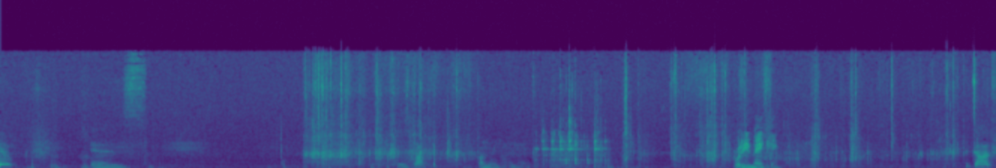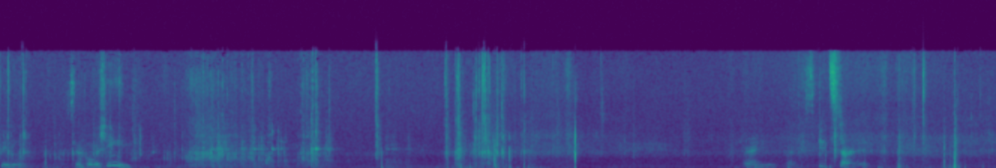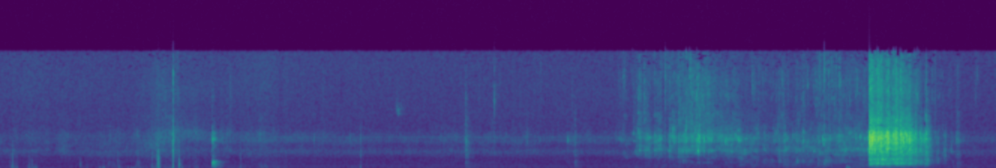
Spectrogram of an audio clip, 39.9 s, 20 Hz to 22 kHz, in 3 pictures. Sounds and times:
Child speech, kid speaking: 0.0 - 0.2, 1.1 - 2.0, 5.2 - 5.7, 6.4 - 7.1, 12.8 - 15.1, 23.2 - 24.9.

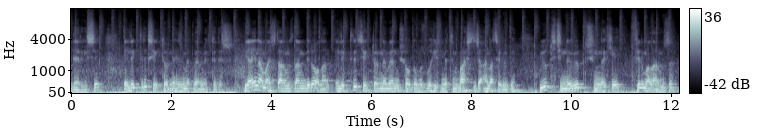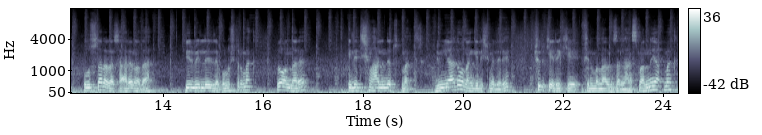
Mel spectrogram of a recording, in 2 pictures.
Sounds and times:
Speech: 0.0 - 17.0, 17.7 - 24.3
Music: 0.0 - 24.3.

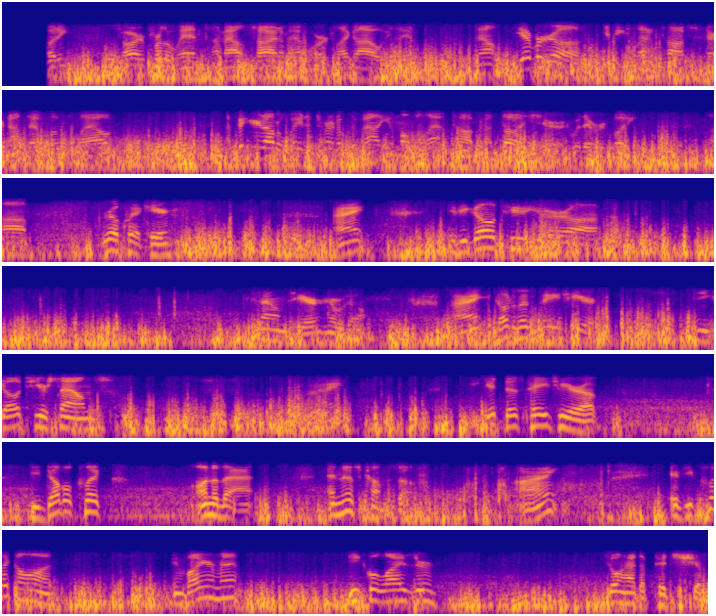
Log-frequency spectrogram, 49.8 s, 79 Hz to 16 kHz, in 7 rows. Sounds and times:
Speech: 0.5 - 8.2, 9.4 - 13.5, 14.2 - 14.5, 15.2 - 16.0, 17.6 - 20.3, 23.8 - 25.0, 25.8 - 27.4, 28.3 - 29.6, 31.5 - 31.9, 33.2 - 34.4, 35.9 - 36.8, 37.5 - 38.1, 38.8 - 39.8, 40.7 - 41.2, 42.3 - 43.3, 44.4 - 45.1, 46.2 - 47.1, 48.8 - 49.7.

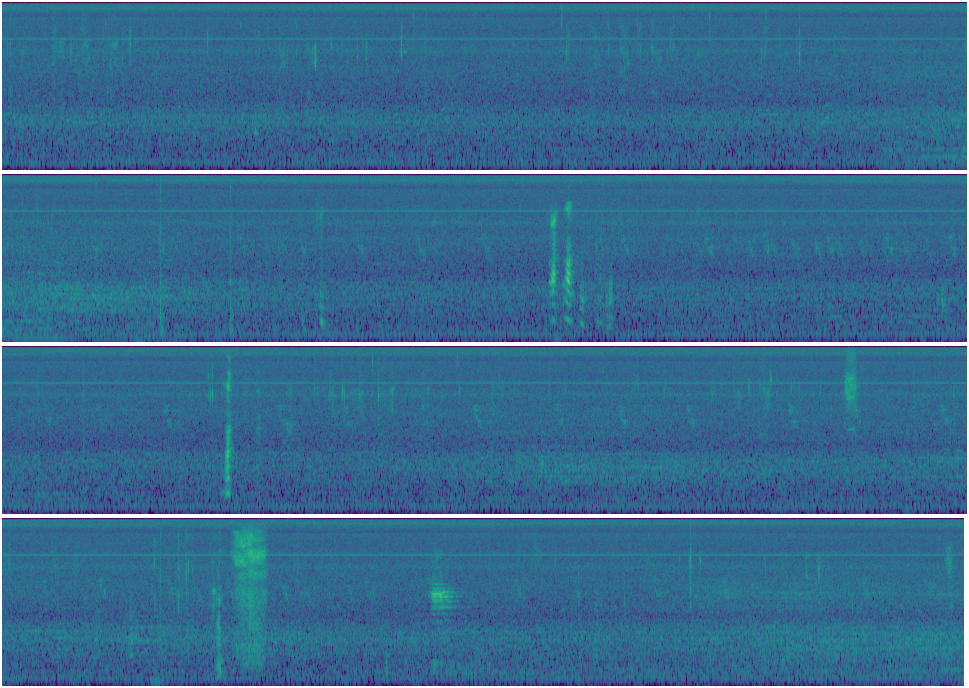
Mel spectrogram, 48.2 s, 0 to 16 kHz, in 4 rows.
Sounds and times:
Domestic animals, pets: 0.0 - 13.3, 14.8 - 20.1, 20.7 - 42.0, 42.6 - 48.2.

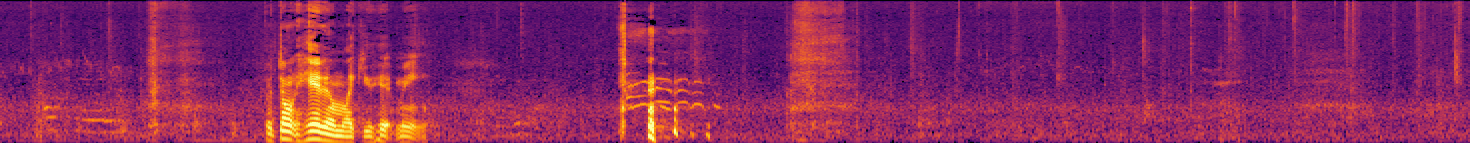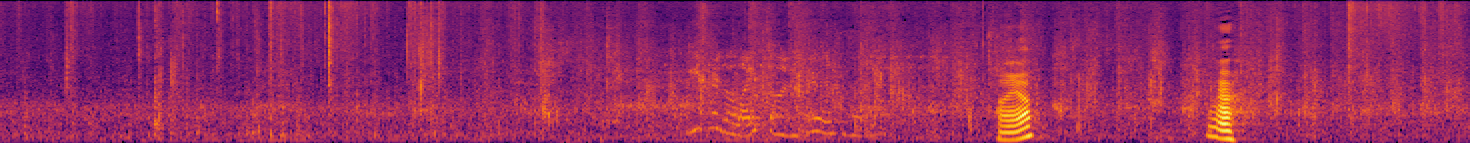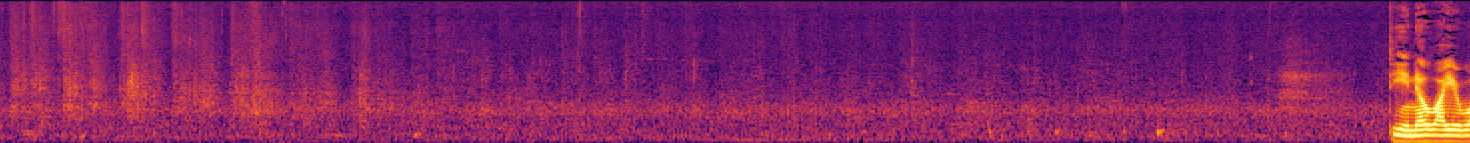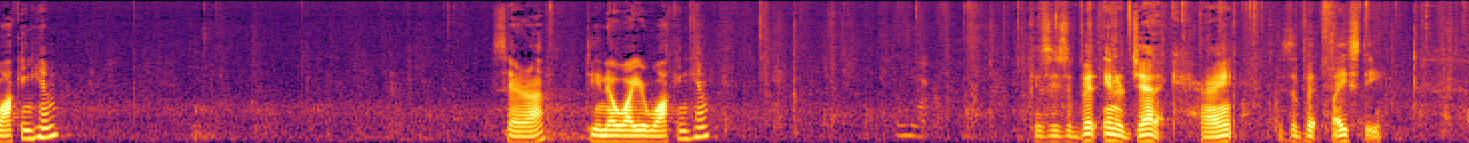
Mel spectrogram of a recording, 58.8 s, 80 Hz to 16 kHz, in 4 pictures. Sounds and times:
Clip-clop: 7.0 - 43.2, 43.9 - 58.7.

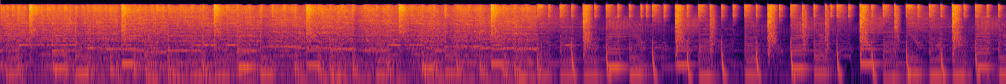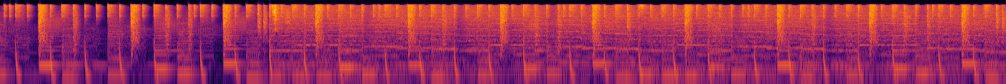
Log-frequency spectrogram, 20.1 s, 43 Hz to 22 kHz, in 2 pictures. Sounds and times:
Music: 0.0 - 20.1.

